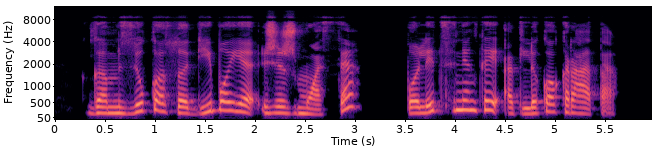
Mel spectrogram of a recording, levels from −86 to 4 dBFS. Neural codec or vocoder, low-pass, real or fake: none; 10.8 kHz; real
